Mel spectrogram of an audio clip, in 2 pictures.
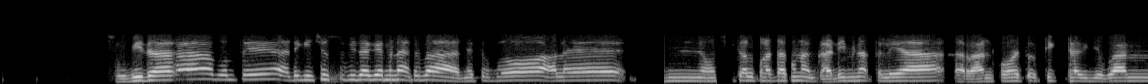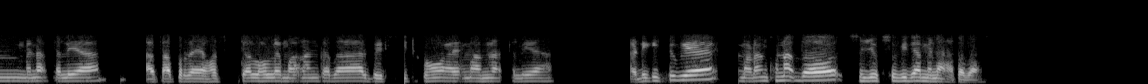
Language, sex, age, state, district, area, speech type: Santali, male, 30-45, West Bengal, Bankura, rural, conversation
